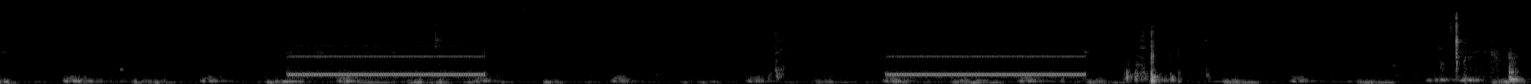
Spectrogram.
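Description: An outgoing phone ringback tone sounds twice, two long steady electronic rings separated by a pause, with soft background rustling and thumps.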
